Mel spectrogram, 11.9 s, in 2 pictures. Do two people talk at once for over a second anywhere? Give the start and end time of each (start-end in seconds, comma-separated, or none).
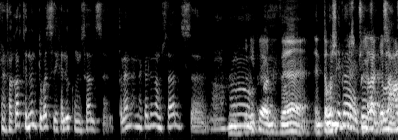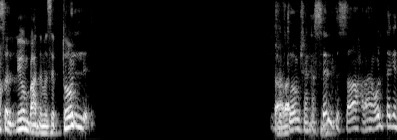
4.9-6.2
